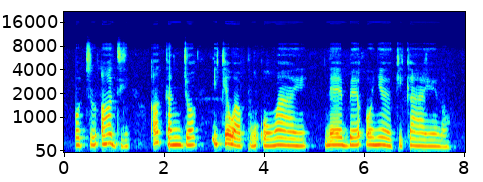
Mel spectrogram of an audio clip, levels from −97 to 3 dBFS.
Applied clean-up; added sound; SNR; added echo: none; none; none; none.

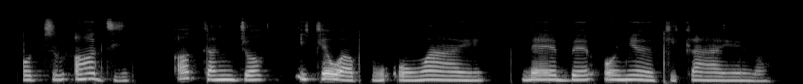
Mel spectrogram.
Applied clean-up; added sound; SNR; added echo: neural mask model DeepFilterNet 3.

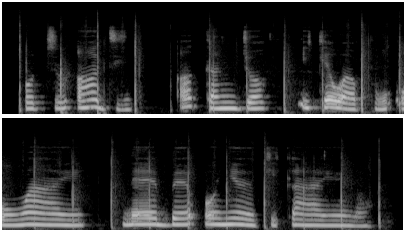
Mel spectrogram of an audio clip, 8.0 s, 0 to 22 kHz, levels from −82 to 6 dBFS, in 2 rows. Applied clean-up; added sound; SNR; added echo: neural mask model RNNoise.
